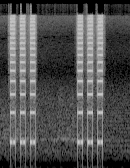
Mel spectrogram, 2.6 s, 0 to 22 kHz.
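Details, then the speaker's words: Acted hospital scenario in which the patient's EKG reads 300 and no one responds; two bursts of three quick, loud, identical beeps from a bedside cardiac monitor alarm. "This is supposed to be continuing to make the noise, but it's a little soft. Would you like me to silence this alarm?"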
